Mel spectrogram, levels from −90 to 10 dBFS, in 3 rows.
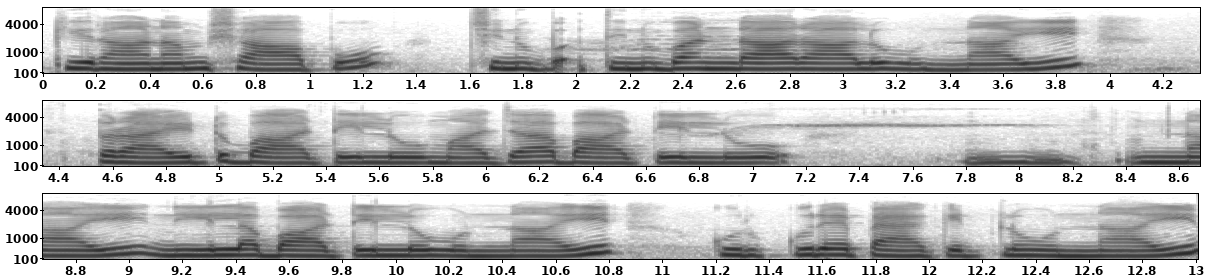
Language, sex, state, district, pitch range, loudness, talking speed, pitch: Telugu, female, Andhra Pradesh, Srikakulam, 195-225 Hz, -16 LUFS, 90 wpm, 205 Hz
